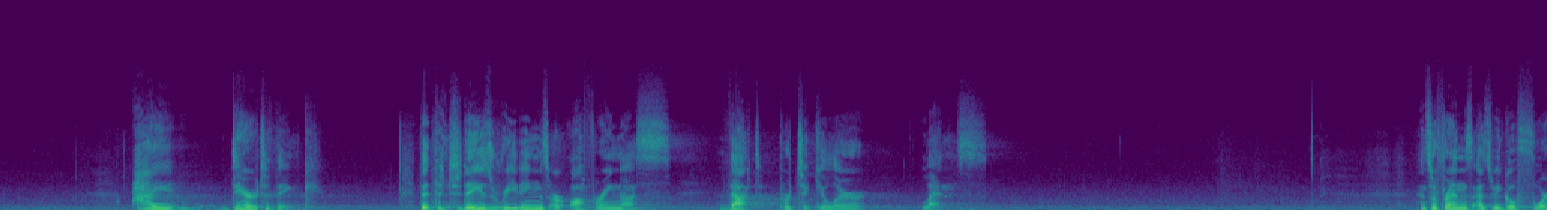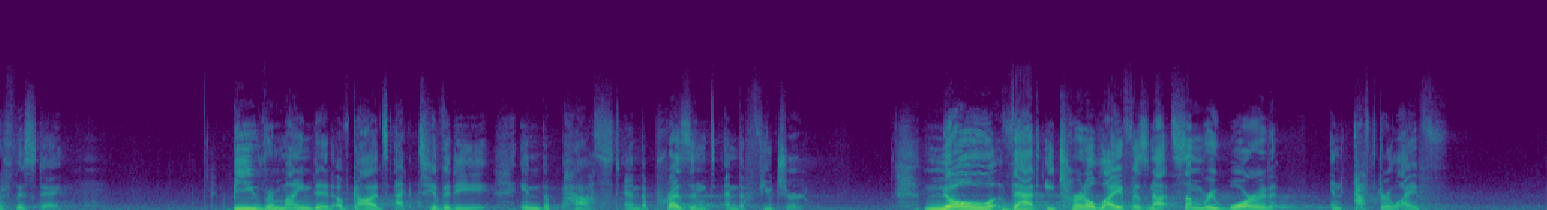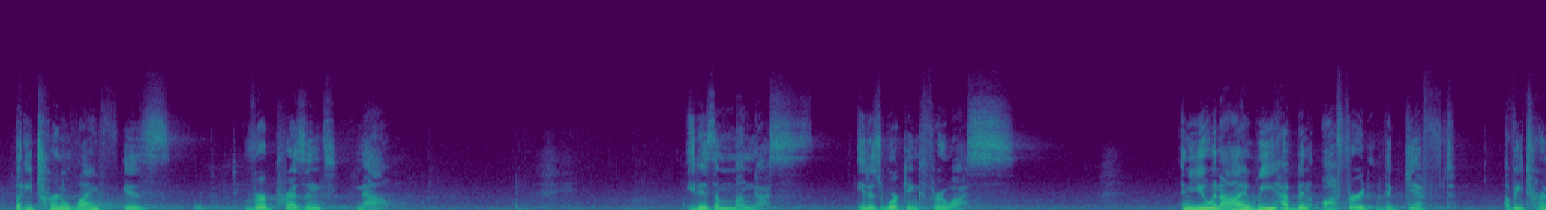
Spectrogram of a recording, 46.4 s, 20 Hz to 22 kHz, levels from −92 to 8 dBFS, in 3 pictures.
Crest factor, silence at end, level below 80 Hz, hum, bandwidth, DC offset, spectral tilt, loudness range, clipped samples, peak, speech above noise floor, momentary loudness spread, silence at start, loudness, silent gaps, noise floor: 24 dB; 0 s; -76 dBFS; none; 12 kHz; under 0.1%; -6 dB/octave; 13 LU; under 0.1%; -4 dBFS; 33 dB; 20 LU; 1.35 s; -27 LUFS; none; -59 dBFS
